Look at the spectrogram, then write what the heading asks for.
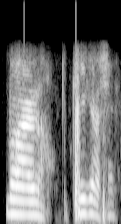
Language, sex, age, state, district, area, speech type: Assamese, male, 60+, Assam, Golaghat, rural, conversation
